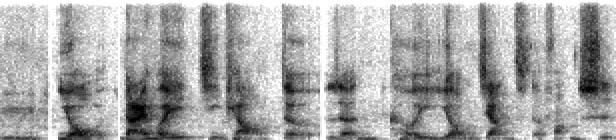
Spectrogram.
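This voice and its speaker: The voice makes very wide pitch swings and carries vocal fry. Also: woman. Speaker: podcast host. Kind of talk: scripted intro and outro; interview conversation.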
